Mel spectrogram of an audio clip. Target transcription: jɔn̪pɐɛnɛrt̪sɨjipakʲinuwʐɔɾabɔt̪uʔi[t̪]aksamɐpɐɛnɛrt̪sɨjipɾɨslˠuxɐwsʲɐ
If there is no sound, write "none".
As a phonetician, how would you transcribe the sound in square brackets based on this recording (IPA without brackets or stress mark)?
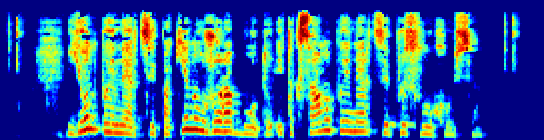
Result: t̪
